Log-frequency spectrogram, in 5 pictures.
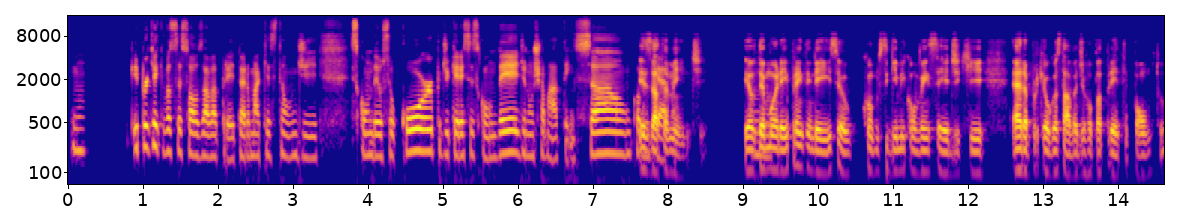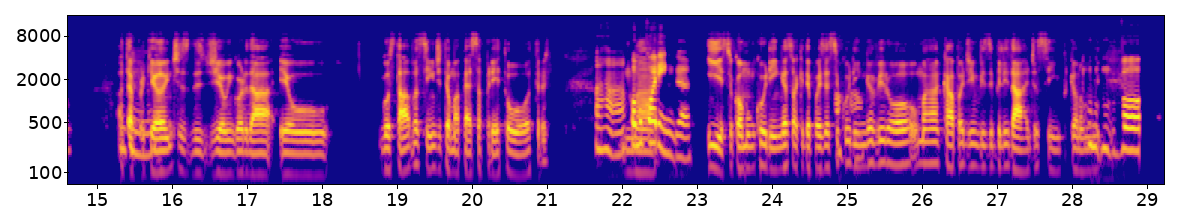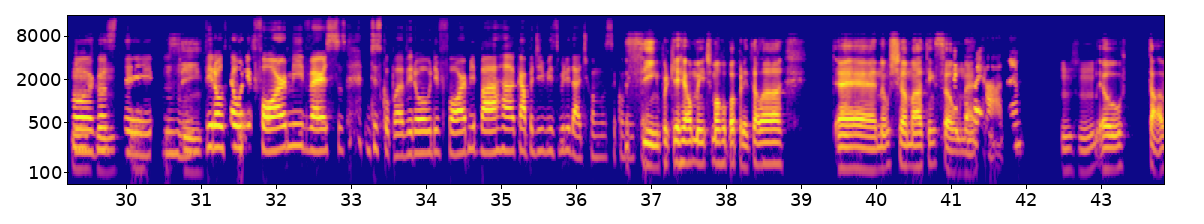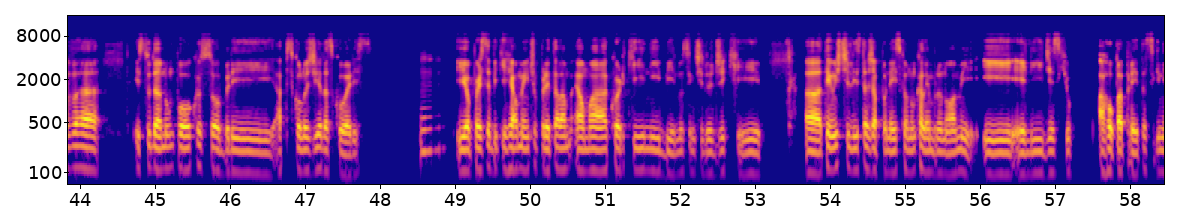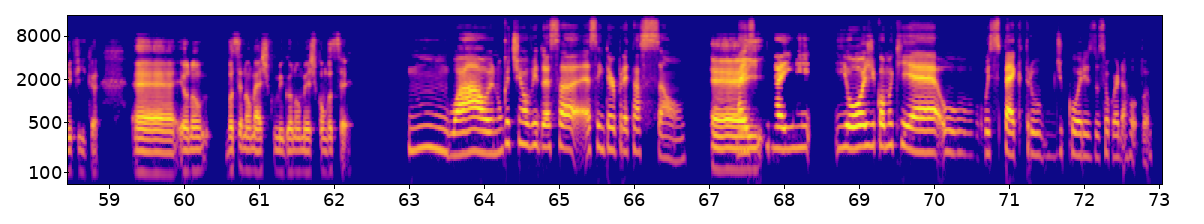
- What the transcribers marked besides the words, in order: tapping; chuckle
- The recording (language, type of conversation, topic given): Portuguese, podcast, Como você equilibra conforto e aparência no dia a dia?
